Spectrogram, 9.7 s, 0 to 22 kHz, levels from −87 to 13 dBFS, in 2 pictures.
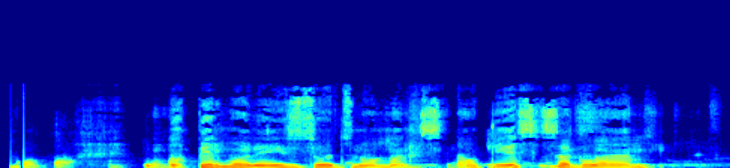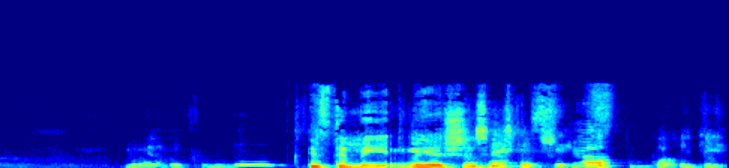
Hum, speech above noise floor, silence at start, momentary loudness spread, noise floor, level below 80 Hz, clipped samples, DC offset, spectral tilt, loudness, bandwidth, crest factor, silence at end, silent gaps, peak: none; 50 dB; 0.05 s; 22 LU; -67 dBFS; -72 dBFS; under 0.1%; under 0.1%; -5.5 dB/octave; -17 LUFS; 11 kHz; 18 dB; 0.05 s; none; 0 dBFS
